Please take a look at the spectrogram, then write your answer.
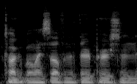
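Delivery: usual speaking voice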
